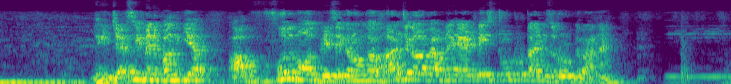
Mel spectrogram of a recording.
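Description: A middle-aged man speaks close by with animation.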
